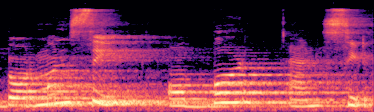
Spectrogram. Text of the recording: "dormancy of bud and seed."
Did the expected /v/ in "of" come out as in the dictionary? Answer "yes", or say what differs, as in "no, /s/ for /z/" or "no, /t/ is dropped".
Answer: no, /b/ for /v/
